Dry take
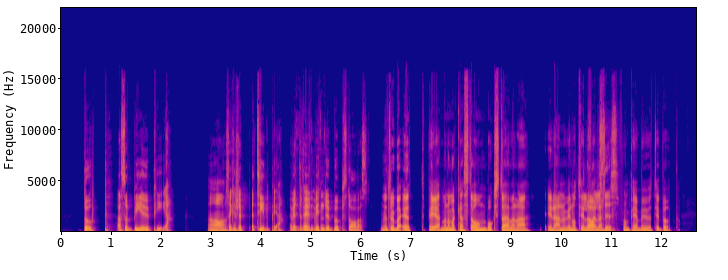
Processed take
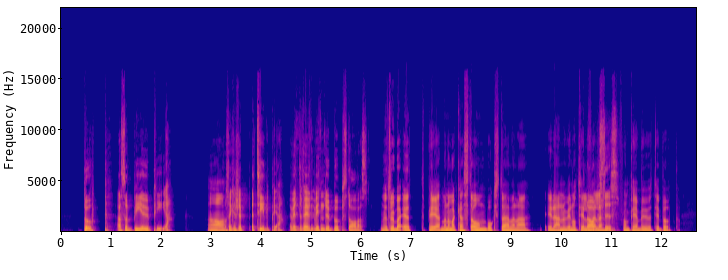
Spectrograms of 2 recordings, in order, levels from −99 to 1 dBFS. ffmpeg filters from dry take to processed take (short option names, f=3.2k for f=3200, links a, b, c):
-af "asetnsamples=n=441:p=0,asendcmd='3.75 lowpass f 5700;6.67 lowpass f 2300;8.45 lowpass f 1000;9.79 lowpass f 2100;10.69 lowpass f 4200;11.65 lowpass f 2000',lowpass=f=3.2k:p=1"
